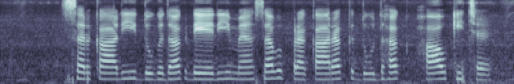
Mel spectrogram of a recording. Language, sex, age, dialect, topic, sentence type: Maithili, female, 51-55, Angika, agriculture, question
